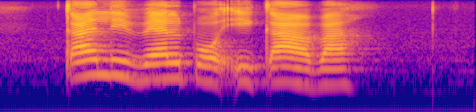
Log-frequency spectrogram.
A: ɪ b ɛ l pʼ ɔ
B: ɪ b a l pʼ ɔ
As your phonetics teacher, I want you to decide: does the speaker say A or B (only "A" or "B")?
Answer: A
